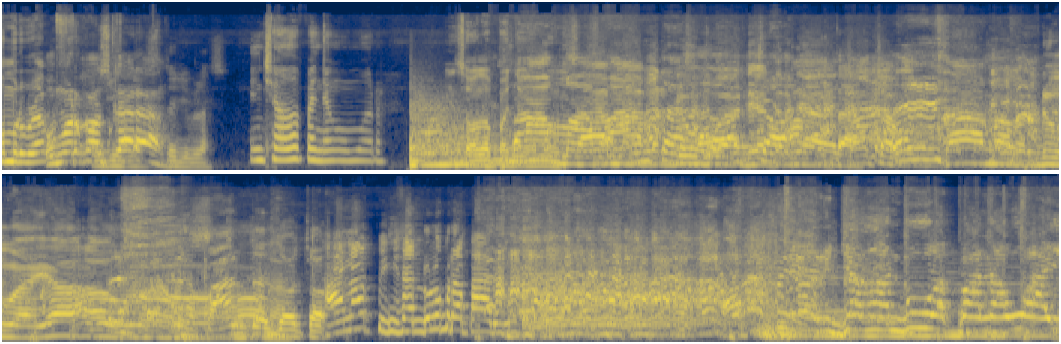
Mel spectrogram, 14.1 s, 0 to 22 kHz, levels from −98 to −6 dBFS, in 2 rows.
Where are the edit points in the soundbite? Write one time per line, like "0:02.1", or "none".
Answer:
0:12.2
